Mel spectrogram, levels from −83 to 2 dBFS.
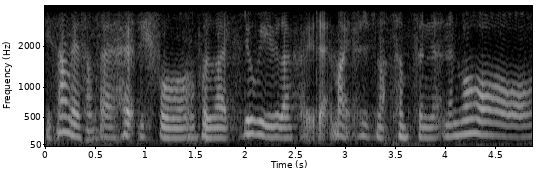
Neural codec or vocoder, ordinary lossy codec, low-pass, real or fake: codec, 16 kHz in and 24 kHz out, 0.4 kbps, LongCat-Audio-Codec, fine tuned four codebook decoder; none; 3.6 kHz; fake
